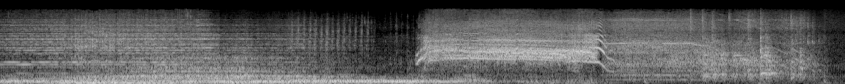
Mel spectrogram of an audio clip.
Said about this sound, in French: À cause qu'il y a un malaxeur, tu sais, le classique de quand quelqu'un crie, il pèse sur le malaxeur, ça, ouais. ça fait qu'on n'entend plus rien, il l'arrête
